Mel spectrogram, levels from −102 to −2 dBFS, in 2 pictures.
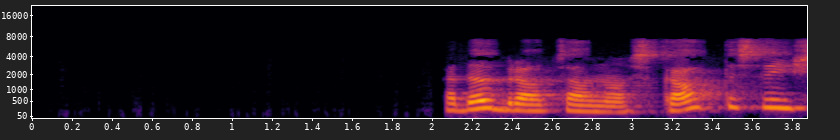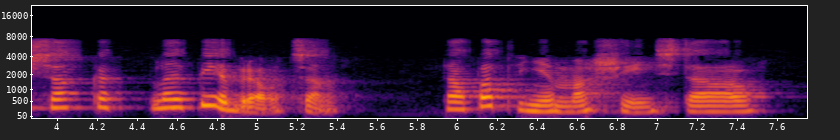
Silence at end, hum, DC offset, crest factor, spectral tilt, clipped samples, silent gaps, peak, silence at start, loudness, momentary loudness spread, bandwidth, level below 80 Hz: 0.2 s; none; under 0.1%; 20 dB; -5.5 dB/octave; under 0.1%; none; -14 dBFS; 2.05 s; -32 LUFS; 9 LU; 7.8 kHz; -84 dBFS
